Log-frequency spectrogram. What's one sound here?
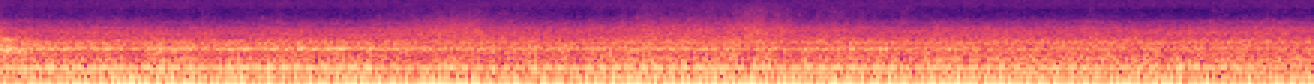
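Water rushes and splashes around a speeding boat's hull.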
